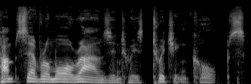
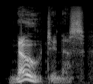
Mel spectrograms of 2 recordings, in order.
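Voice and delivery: snapped, higher-pitched refusal; snapping; 6 semitones higher, 4 dB louder than usual. A narrator's reading. Lord refusing his officer's urging, snapping. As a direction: snap it back irritably. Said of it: "Namet Jira snapped".

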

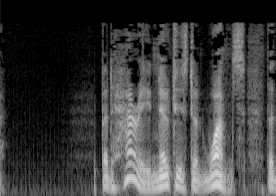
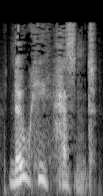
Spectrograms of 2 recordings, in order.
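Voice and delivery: high, curt contradiction; mildly snappish, pitched up; snapped; 8 semitones higher than usual. A narrator's reading. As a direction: snap back in denial. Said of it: "snapped Hermione".

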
